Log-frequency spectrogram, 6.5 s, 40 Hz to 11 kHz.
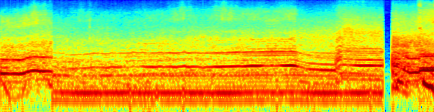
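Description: BMW M2 CS race cars lapping Lime Rock Park in a racing sim game, engines droning steadily with rising and falling pitch as the cars accelerate, loud and continuous with a brief cut near the end.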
